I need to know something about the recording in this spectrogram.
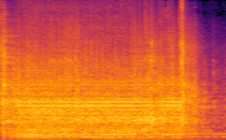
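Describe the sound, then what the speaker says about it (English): A Magimix food processor slices a carrot into thin slices with a loud, close, steady motor whir that runs for nearly three seconds and then spins down and fades. "this time we have our trusty Magimix slice a carrot into thin"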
